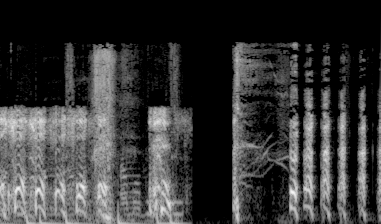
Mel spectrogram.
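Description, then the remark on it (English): A man, heard in a recorded drop from The K Show, laughs heartily in rapid, pulsing bursts, breaks off for a moment, then lets out a run of short, harsh coughs, loud. “This was just him one day laughing and then coughing, and it's amazing.”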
